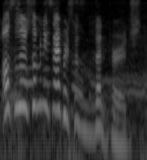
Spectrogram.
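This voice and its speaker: A woman's voice: sits high, huge pitch swings, fast talker, noisy background. A woman livestreaming a game, chatting casually with viewers in an irreverent, sweary, talkative manner. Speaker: game streamer and host.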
